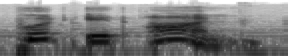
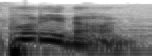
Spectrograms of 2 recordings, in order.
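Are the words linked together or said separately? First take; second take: separately; linked. First: Each word is said separately. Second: The words run together in one go. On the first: The speaker calls it wrong. "bukan put it on" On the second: The speaker calls it right. "Sekali ucap, tetapi put it on"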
